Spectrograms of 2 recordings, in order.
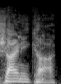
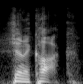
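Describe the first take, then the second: First: The first syllable rhymes with 'shine'. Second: The first syllable rhymes with 'shin'. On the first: The speaker calls it wrong. "she called it Shiny Cock" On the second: The speaker calls it right. "That's correct"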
